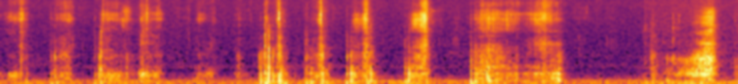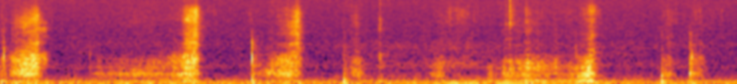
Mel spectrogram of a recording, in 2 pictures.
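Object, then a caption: Leather shoe sole brushed with a bristle brush. A bristle glue brush is rubbed in strokes across the solid brown leather outsole of a shoe resting on a cardboard box. The result is a series of soft, dry, scratchy brushing swipes. Each stroke is short and crisp over a low, steady hum.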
